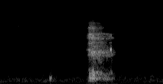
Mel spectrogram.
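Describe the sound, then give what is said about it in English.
A single sharp sneeze bursts out, lasting about a third of a second, with a small breathy intake just before it and a quiet background around it. “Bless you. Okay. Bless you.”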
